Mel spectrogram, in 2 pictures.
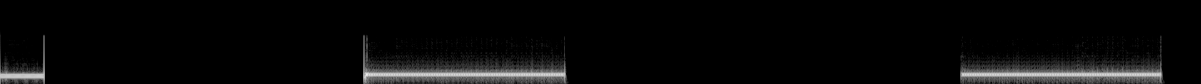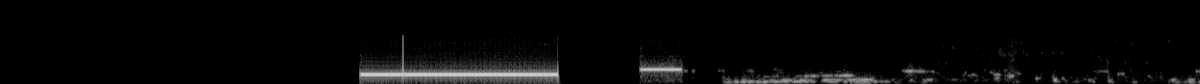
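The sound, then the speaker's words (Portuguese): A telephone line plays a steady tone while a call is being transferred. The tone comes in repeated bursts about two seconds long with silent gaps between them, then a brief final beep, followed by faint garbled sounds. “Só mais um minuto, por favor, estou transferindo a ligação do senhor. Ok. Transferência.”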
